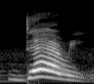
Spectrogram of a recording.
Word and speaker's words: dairy: can be confused with diary but this is dairy the best way to pronounce this to think of hair their hair their Dairy Dairy it has to do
